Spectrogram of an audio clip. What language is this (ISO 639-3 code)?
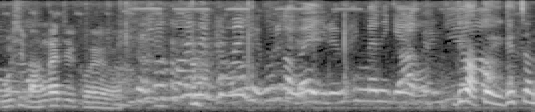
kor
